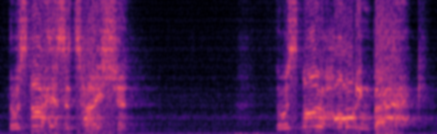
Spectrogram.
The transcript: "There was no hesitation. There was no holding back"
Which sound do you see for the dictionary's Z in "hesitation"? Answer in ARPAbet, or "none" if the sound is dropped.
Z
